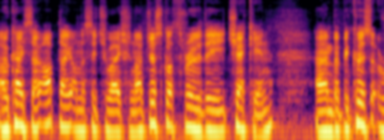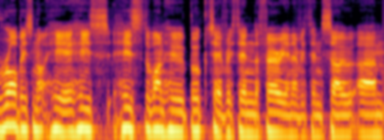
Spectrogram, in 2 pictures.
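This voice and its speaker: Somewhat breathy, a man speaks at a moderate pace with fairly even intonation in a dry sound with no echo. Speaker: vlogger driving a classic car. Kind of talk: casual vlog chat. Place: car. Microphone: phone near.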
